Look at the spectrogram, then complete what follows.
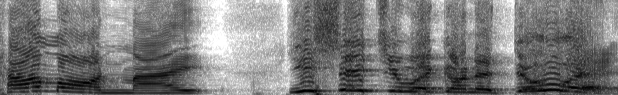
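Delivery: shrill, very high yelling shout. Imitating a friend's voice, pushing for a preview: imitating Paul shouting. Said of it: "He does that one".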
